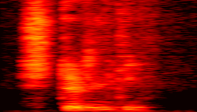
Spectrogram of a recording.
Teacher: we can drop the e in je and the e in le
